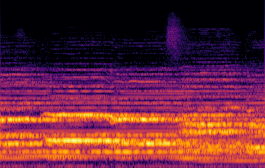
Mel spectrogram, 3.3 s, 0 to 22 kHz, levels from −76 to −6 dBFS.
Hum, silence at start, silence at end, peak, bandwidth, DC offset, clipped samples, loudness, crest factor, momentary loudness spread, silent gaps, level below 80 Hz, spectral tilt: none; 0 s; 0 s; -2 dBFS; 12 kHz; under 0.1%; under 0.1%; -14 LUFS; 12 dB; 6 LU; none; -50 dBFS; -5 dB/octave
